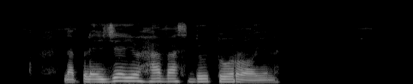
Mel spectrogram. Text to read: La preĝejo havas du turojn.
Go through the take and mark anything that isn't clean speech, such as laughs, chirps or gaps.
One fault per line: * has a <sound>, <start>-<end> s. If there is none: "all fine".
all fine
